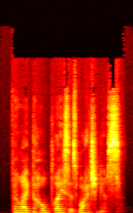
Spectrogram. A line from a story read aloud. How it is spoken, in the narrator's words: he whispered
